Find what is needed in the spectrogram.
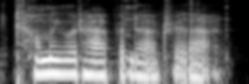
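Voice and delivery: put-on quick, hushed prompt to a child; soft prompting. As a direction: quietly coax out the next detail. Retold prompting of daughter for statement.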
